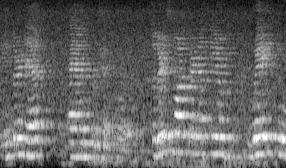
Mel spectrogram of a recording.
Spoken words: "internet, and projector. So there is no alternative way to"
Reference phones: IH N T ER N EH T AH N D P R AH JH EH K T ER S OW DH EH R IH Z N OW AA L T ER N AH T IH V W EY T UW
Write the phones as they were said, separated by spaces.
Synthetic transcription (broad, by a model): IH N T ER N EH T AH N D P R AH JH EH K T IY S OW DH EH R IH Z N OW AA T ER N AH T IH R W EY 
